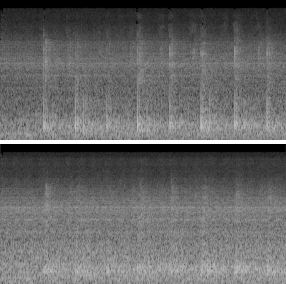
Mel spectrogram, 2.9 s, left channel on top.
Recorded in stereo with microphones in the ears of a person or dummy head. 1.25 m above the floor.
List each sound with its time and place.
0.4 s running footsteps: 50° left (ahead or behind), 2.5 m; by 2.8 s 60° left (ahead or behind), 3.5 m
